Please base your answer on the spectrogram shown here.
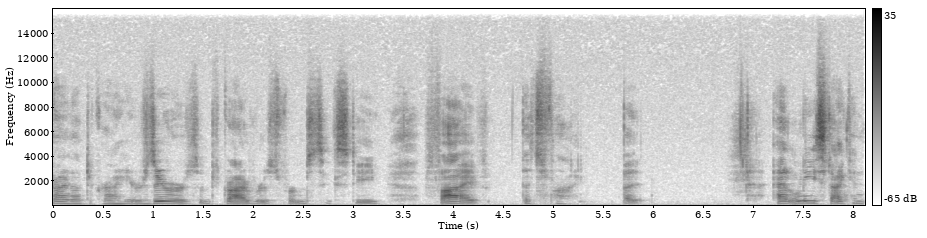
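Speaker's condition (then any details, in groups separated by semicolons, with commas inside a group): Cerebral palsy; present from birth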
